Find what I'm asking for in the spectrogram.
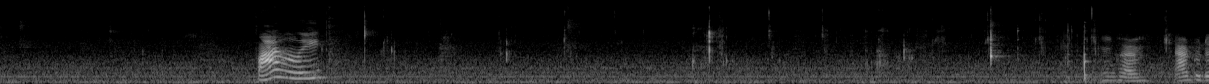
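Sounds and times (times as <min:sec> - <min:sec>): faint steady hum: 0:00.0 - 0:12.0
chewing crab legs: 0:03.6 - 0:12.0.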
